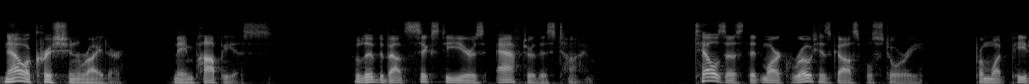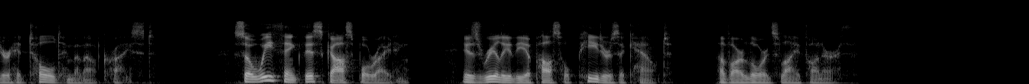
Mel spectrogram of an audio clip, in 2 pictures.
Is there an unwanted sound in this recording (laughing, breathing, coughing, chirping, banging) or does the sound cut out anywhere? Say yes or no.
no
